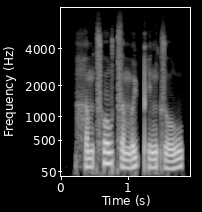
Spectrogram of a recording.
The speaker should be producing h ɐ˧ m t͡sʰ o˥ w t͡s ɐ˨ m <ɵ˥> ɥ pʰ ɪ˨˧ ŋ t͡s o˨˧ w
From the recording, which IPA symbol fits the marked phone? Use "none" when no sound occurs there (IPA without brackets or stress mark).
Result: ɵ˥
